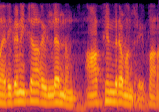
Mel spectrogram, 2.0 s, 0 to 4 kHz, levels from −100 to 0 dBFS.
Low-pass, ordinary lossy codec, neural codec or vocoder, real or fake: 3.6 kHz; none; codec, 16 kHz, 4 kbps, FunCodec, trained on LibriTTS, 50 frames a second; fake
